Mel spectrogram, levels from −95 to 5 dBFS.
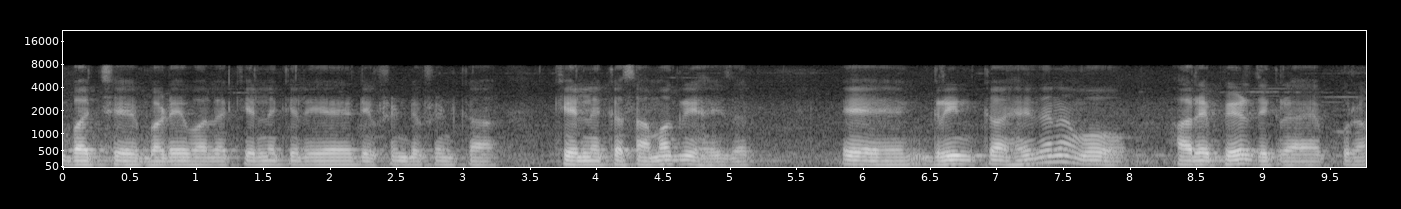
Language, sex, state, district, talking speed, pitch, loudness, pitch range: Hindi, male, Maharashtra, Chandrapur, 125 wpm, 105 Hz, -19 LUFS, 105-115 Hz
